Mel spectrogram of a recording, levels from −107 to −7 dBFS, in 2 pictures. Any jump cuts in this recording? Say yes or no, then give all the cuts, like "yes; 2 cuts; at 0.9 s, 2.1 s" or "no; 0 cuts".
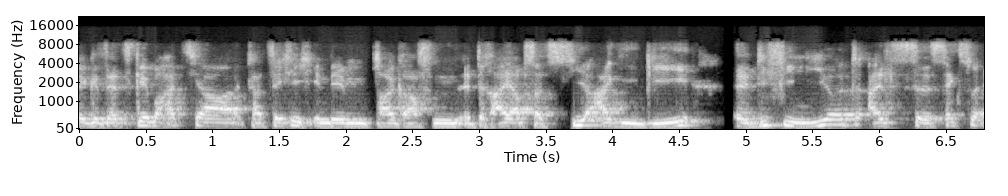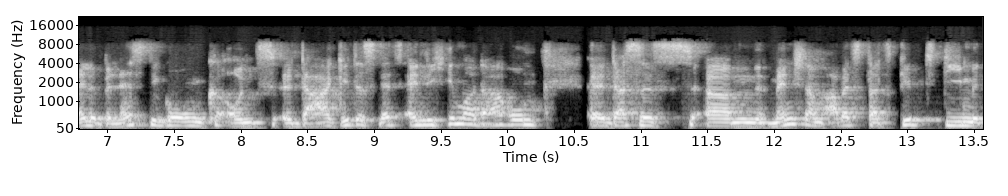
no; 0 cuts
